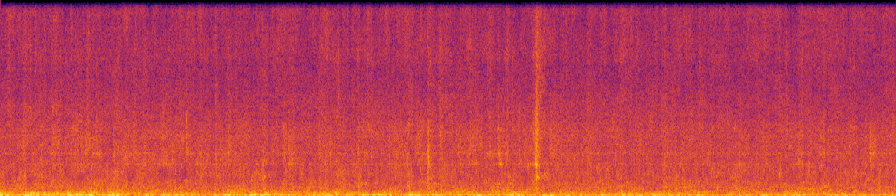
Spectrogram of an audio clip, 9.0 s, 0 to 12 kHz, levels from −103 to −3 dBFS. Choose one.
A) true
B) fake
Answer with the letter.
B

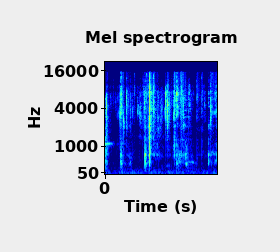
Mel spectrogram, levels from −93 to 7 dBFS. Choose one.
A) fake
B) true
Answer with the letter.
B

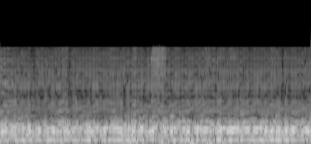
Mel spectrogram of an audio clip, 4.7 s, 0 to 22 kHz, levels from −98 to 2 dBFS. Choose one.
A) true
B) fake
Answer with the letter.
B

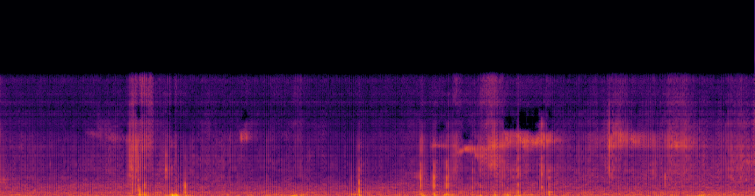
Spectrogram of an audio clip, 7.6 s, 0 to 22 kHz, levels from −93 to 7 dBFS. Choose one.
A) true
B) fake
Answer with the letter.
B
